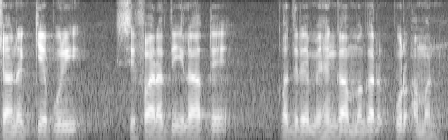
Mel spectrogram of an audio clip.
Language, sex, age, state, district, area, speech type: Urdu, male, 30-45, Delhi, North East Delhi, urban, spontaneous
